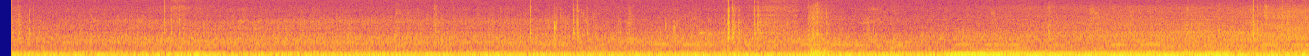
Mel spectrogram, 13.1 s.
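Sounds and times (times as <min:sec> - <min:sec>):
motorcycle engine idling: 0:00.2 - 0:09.5.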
